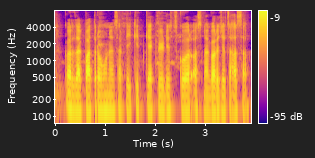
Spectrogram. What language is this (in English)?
Marathi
